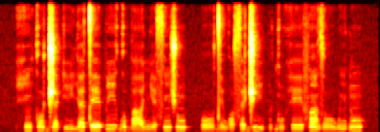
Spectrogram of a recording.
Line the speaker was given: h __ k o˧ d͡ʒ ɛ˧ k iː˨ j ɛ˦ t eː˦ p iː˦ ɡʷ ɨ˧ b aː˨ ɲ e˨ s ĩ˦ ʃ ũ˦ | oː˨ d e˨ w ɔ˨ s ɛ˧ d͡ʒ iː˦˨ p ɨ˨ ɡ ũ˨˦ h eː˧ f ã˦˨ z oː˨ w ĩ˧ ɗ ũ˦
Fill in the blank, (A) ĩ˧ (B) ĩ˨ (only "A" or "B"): A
